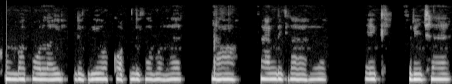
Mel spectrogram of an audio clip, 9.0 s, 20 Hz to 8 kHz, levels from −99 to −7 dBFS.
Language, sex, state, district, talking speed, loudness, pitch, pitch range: Hindi, female, Chhattisgarh, Balrampur, 75 wpm, -25 LUFS, 195 Hz, 190-200 Hz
